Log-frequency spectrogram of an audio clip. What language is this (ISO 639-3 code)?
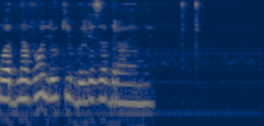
rus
